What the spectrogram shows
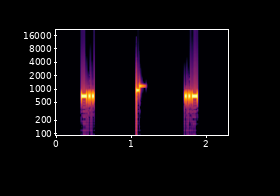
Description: Morse code, heard as a keyed tone, about 50 wpm, 690 Hz. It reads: D U
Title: Single Letter-Number Alt - Rapid-Fire 50wpm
